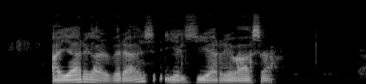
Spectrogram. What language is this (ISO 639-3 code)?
cat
